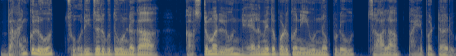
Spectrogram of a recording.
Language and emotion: Telugu, fearful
